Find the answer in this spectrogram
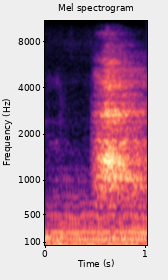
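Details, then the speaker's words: Pet named Buttercup snoring in the background while sleeping: after a quiet moment, a single breathy, snorting intake of air; snoring. "by the way you're gonna hear buttercup snoring in the background because she's with me and uh yeah she's snoring today so that's what that noise is"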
